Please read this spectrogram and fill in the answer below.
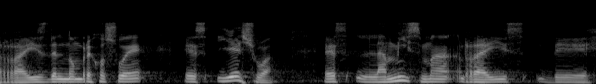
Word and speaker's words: Yeshua: que así le llaman yeshua es la pronunciación correcta la pronunciación original del nombre Jesús Jesús evidentemente ya es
